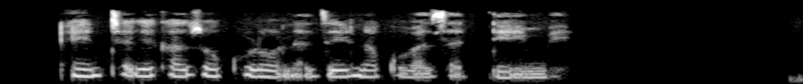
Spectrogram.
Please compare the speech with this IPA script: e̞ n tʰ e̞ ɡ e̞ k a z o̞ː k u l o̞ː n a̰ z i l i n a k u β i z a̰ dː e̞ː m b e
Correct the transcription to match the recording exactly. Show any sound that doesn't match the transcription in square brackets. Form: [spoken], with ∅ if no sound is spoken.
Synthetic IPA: e̞ n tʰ e̞ ɡ e̞ k a z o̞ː k u l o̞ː n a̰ z i l i n a k u β [a] z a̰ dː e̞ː m b e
